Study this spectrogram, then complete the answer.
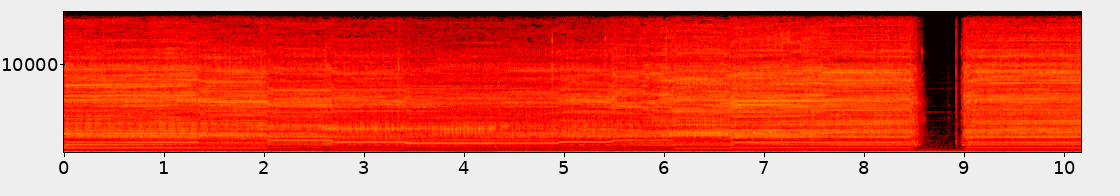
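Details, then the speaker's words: Andis Excel 5-speed clipper after repair and reassembly, plugged in: smooth, steady high buzz stepping between speeds, no rattle or grinding; quiet, normal running. "I love this clipper. It's a beautiful, beautiful working clipper. It's quiet."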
